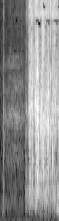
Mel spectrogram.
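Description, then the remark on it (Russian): After a brief quiet moment, coins jingle and clink together in a bright, continuous metallic rattle, fairly loud, as part of a money-attracting ritual, with no one speaking. “То есть деньги слышат вот этот звук, звон, звонки, да, и приходят на зов своих братьев”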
